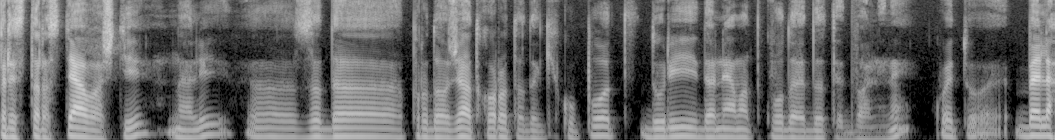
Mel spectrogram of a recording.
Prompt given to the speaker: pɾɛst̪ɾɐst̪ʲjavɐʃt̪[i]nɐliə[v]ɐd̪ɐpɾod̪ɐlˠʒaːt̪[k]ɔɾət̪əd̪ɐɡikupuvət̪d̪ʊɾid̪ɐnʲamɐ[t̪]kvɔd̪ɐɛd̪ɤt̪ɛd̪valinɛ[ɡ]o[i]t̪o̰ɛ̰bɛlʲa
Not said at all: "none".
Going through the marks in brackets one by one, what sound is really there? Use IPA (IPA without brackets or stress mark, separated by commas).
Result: i, z, x, t̪, k, ɛ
